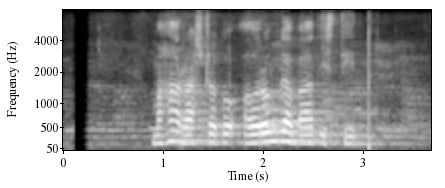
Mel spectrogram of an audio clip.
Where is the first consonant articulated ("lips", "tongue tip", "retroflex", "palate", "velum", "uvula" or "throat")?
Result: lips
